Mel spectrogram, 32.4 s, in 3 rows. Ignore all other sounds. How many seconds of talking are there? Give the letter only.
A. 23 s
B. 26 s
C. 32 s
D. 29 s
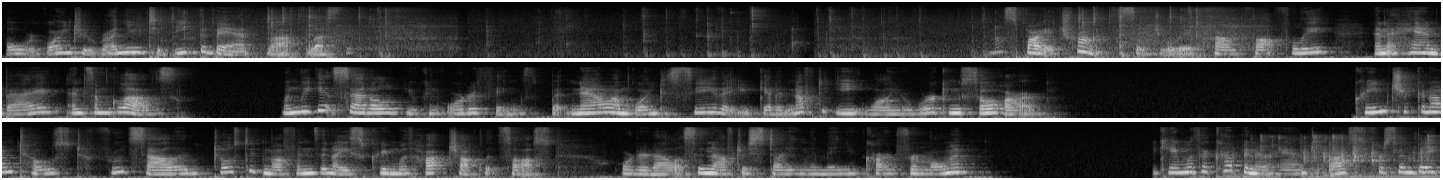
A.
